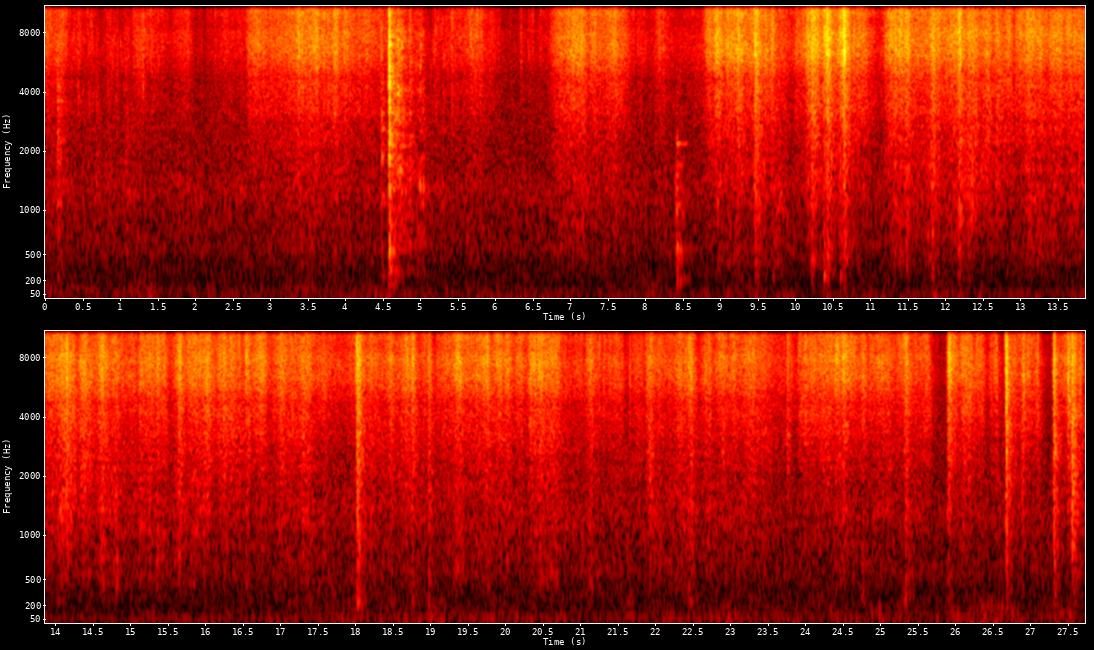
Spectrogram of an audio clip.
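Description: Thin plastic food bags crinkling and rustling in bursts as they are filled with stewed cabbage, squeezed and pressed flat, with a few sharp knocks, the first about five seconds in.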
